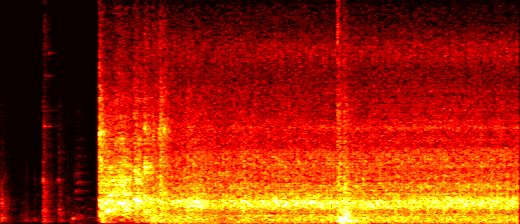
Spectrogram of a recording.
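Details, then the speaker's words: Land Rover after being repaired and left sitting for a while: it catches instantly and settles into a steady, even idle with no misfire, a normal start and idle. "that is fixed absolutely over the moon with that i'm pretty proud of myself for doing it"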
